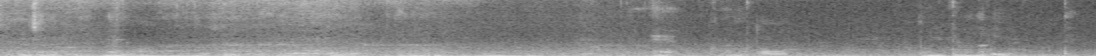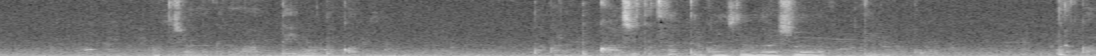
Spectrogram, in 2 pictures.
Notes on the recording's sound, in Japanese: 雨の中で録音。雨音がね、カナカナだよ。って、言っても信じてもらえそうな程、白い雑音激しい。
